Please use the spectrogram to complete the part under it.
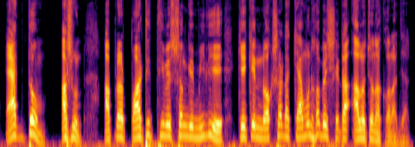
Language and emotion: Bengali, happy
